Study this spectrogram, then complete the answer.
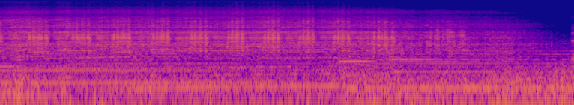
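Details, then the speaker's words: Sailboat anchor windlass after full disassembly and service, running unloaded without the shaft: smooth even gear whir with a light steady tick about twice a second, no grinding or labouring; gearbox healthy again. "it took a few hours of running the windlass but it finally purred like a kitten and sounded just like it did when we first bought turtle"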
